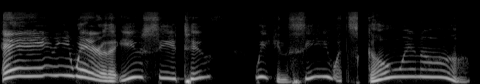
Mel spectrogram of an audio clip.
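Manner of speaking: high, slow, drawn-out tiny voice; high slow tooth-gangster voice; squeaky cartoon tooth. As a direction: make the gang's reach sound ominous, squeaky and slow. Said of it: "He goes".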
